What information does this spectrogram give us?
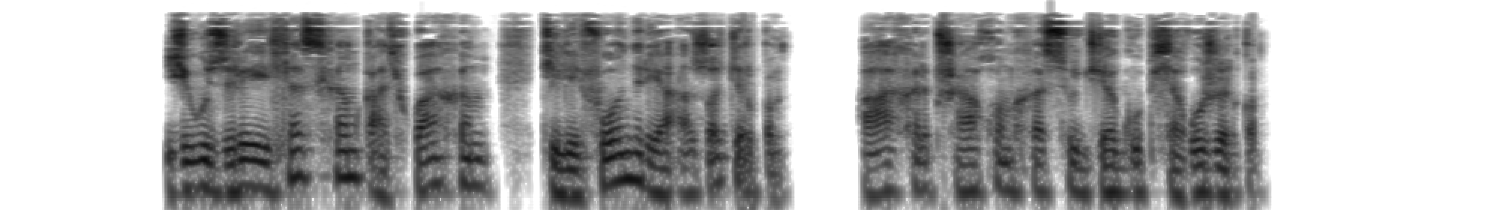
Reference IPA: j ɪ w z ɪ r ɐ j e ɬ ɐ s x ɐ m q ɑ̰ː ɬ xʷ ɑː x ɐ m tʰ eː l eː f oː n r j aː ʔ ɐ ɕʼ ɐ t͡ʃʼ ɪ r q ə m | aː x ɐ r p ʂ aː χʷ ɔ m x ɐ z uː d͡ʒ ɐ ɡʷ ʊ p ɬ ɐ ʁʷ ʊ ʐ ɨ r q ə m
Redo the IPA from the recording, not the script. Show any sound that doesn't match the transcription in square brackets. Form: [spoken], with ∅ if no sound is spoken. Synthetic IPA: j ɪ w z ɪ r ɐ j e ɬ ɐ s x ɐ m q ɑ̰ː ɬ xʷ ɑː x ɐ m tʰ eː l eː f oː n r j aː ʔ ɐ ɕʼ ɐ t͡ʃʼ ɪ r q ə m | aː x ɐ r p ʂ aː χʷ ɔ m x ɐ [s] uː d͡ʒ ɐ ɡʷ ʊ p ɬ ɐ ʁʷ ʊ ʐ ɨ r q ə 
